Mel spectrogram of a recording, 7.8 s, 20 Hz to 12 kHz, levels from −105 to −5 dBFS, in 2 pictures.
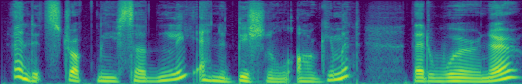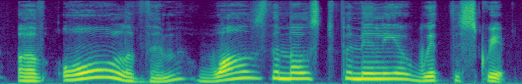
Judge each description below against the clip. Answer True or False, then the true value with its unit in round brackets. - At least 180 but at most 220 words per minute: False (160 wpm)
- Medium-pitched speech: True (180 Hz)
